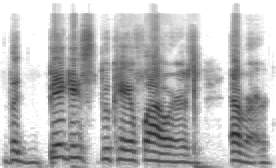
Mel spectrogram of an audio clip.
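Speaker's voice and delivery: ordinary delivery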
